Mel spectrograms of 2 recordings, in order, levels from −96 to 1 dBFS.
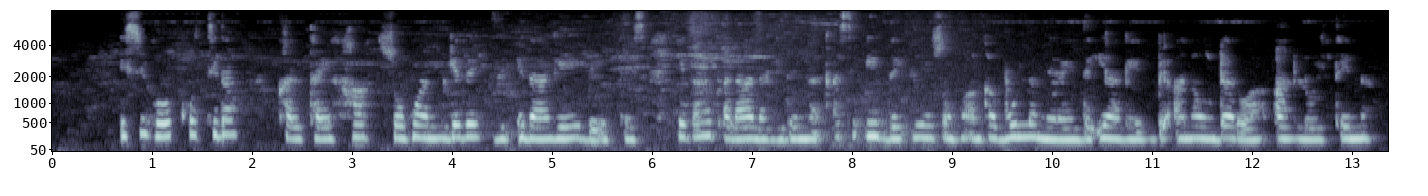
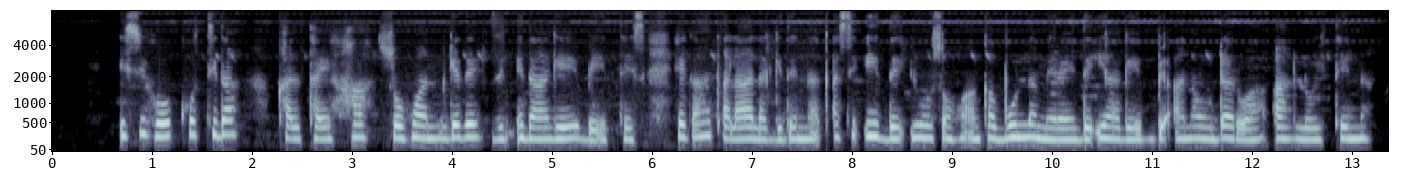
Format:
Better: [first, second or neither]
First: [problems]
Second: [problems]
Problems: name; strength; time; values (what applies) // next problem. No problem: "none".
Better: second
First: noise reduction (classical method WPE with log-MMSE)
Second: none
